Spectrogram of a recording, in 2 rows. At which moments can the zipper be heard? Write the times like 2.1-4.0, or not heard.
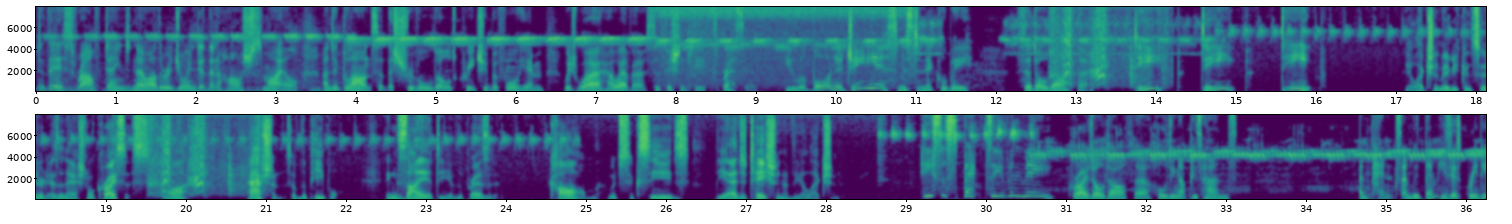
12.7-14.2, 19.5-21.1.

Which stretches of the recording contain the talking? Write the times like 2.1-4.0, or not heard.
0.0-16.1, 17.1-28.2, 29.1-33.2, 34.6-36.2.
